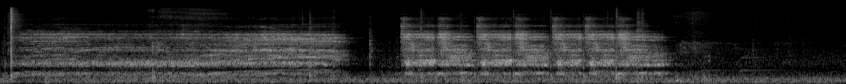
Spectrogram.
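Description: Electronic dinosaur roar sound effects played through the small built-in speaker of an Indominus Rex action figure, triggered with a click: one lasting about three seconds, then a second from about four seconds in, stopping shortly before seven seconds.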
